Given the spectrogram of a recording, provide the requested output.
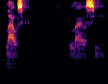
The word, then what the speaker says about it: Laosian: Laosian. It's like Lucian, but with an A.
